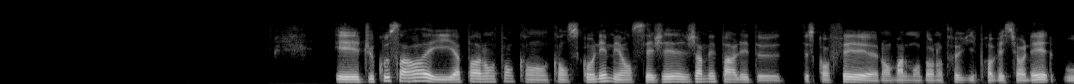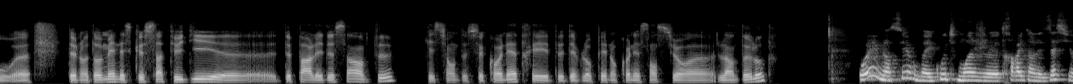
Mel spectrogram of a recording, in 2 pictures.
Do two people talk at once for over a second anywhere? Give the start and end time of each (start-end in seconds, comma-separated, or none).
none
